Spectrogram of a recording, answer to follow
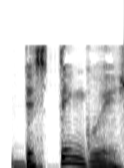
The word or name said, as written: distinguishment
